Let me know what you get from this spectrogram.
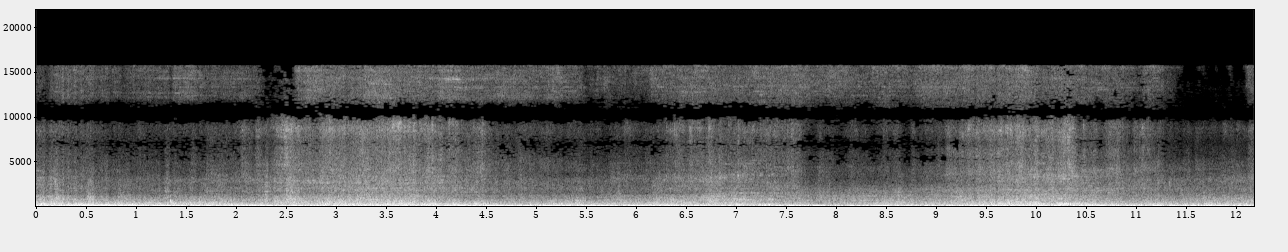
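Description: Double-stack intermodal freight train's well cars rolling past close by: a loud, steady rumble of steel wheels on the rails, with a few faint clacks.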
